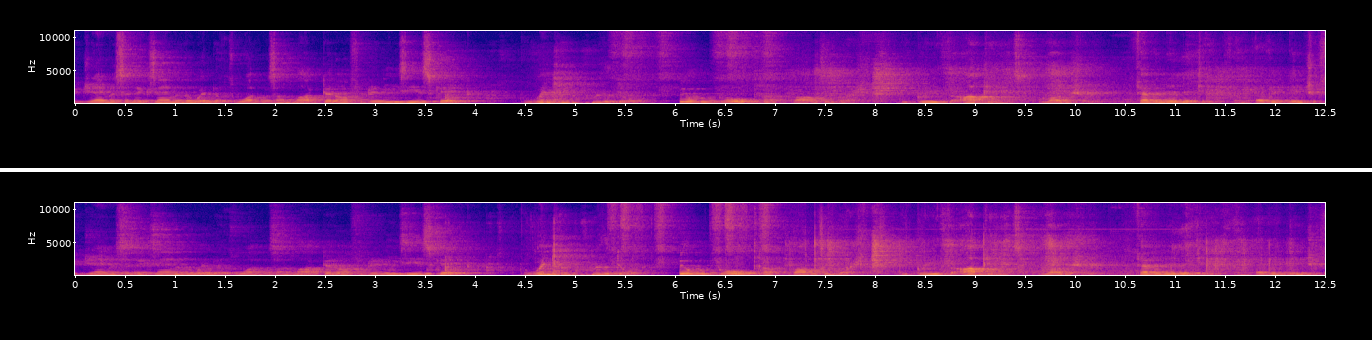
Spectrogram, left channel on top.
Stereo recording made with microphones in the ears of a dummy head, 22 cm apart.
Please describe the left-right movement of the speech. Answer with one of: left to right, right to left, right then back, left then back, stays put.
right then back.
